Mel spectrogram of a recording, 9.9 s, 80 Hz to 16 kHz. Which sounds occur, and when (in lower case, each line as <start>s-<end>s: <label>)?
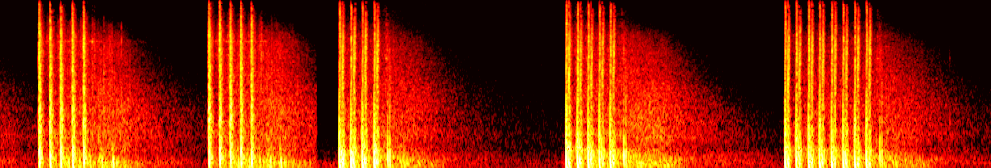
0.0s-9.9s: background noise
0.4s-1.7s: machine gun
2.1s-3.2s: machine gun
3.4s-4.6s: machine gun
5.7s-7.3s: machine gun
7.0s-7.2s: tick
7.9s-9.4s: machine gun
9.5s-9.6s: tick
